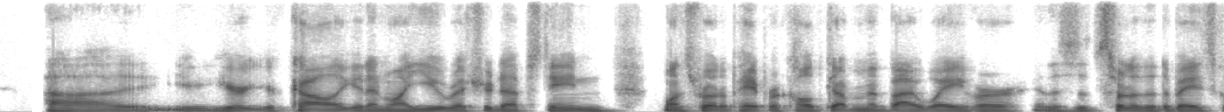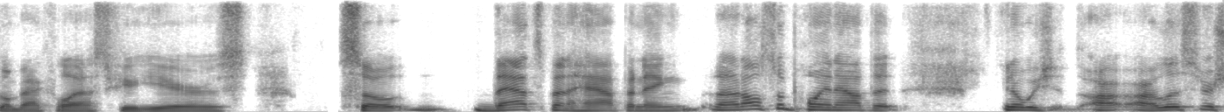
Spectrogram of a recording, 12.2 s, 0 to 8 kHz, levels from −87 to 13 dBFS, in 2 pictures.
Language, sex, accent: English, male, American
